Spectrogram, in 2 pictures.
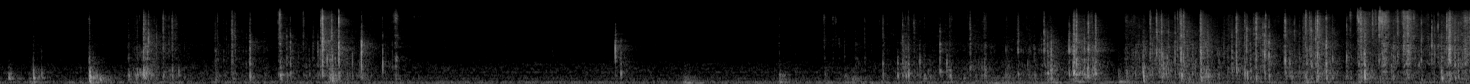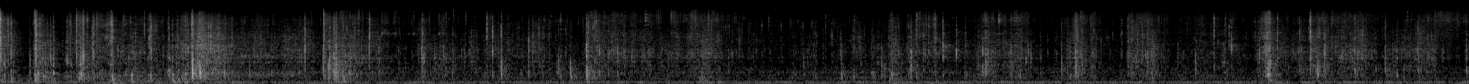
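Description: Crinkly wrapping being handled: sharp crinkling and rustling crackles, scattered at first and dense and continuous from about eight seconds in.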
